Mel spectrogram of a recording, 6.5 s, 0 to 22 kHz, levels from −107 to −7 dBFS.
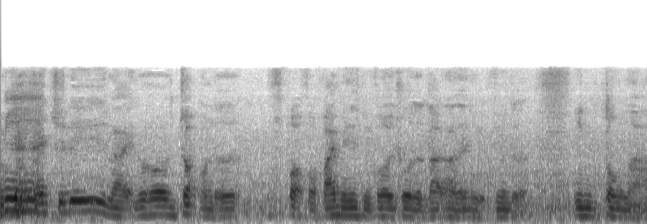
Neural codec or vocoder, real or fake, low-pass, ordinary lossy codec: vocoder, 22.05 kHz, 80 mel bands, Vocos; fake; 7.2 kHz; AAC, 32 kbps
